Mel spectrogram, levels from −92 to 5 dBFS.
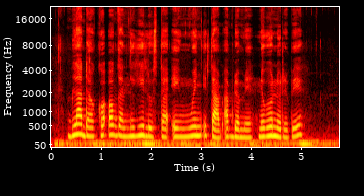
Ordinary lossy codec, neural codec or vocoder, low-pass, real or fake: none; none; none; real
